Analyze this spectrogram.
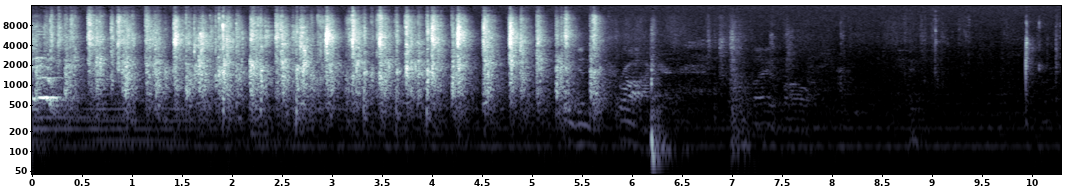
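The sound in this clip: An audience applauds to welcome a contestant: a dense burst of clapping with a pulsing rhythm that fades out after about six seconds, leaving only a few quieter sounds.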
